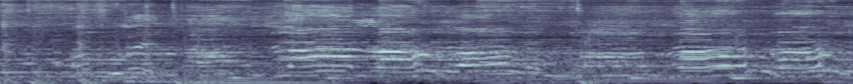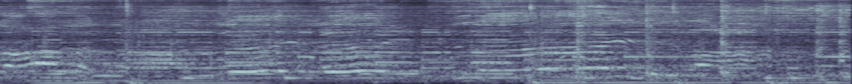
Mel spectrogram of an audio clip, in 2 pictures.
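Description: Thai ramwong dance music played by a live band: a singer's voice over a steady bass line.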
